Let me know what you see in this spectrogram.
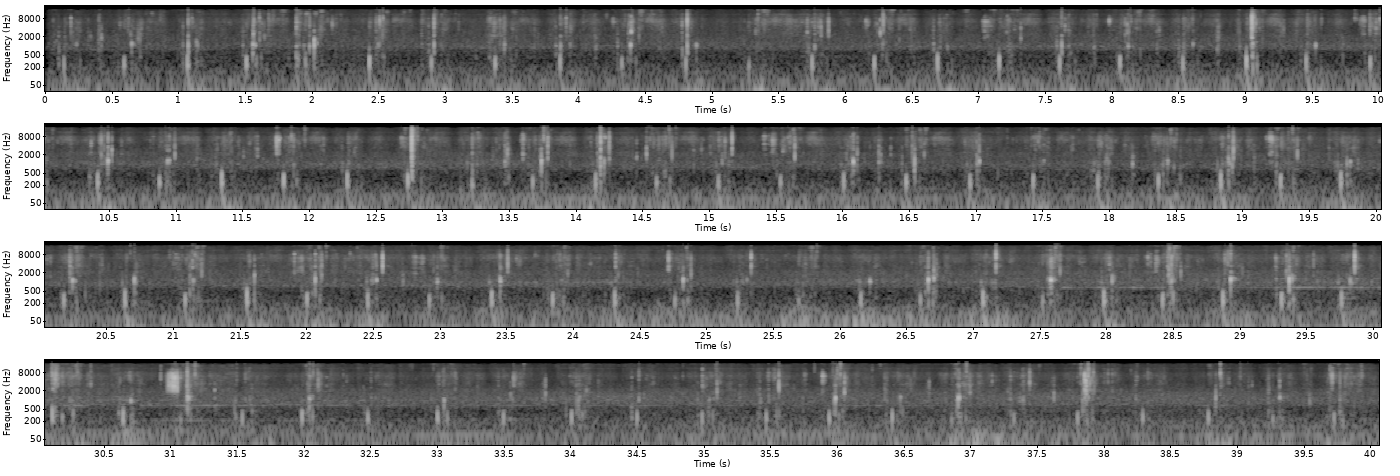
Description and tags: walking fast on the street
footsteps on the street. walking fast with some crackle sound of tiny stones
